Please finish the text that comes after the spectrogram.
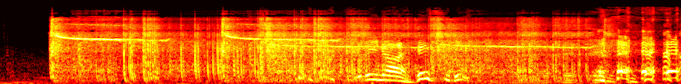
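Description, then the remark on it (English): Sharp crackling bursts and whistling tones, like fireworks going off, fill the scene with a steady high hiss; a person speaks briefly underneath the noisy, popping display. “To do with the fireworks, you obviously like fireworks.”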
